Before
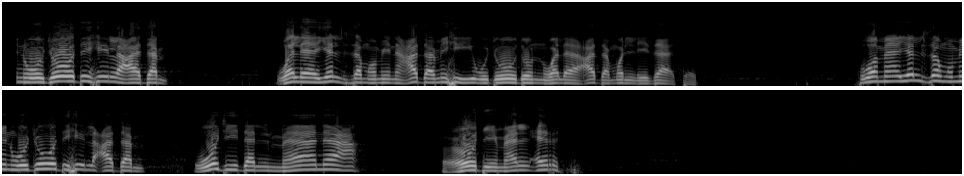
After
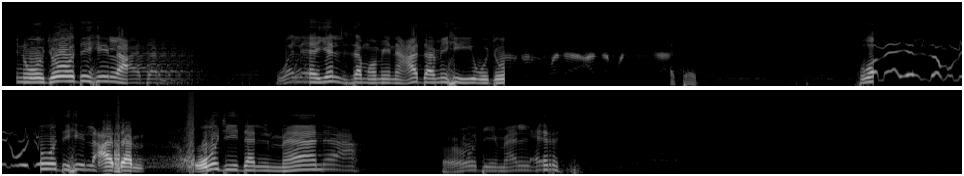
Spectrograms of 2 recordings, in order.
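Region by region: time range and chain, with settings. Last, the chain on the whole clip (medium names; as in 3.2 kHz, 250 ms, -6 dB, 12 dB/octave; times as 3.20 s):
1.25–3.08 s: compression 2.5:1, threshold -47 dBFS + bit-crushed delay 100 ms, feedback 80%, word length 9-bit, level -6 dB
5.02–6.69 s: Butterworth band-pass 1.5 kHz, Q 5.8 + upward compressor, threshold -60 dBFS + short-mantissa float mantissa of 8-bit
8.71–9.99 s: formants replaced by sine waves + high-pass 830 Hz + distance through air 160 m
10.56–11.65 s: peaking EQ 480 Hz +13 dB 1.2 oct + overdrive pedal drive 13 dB, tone 4.1 kHz, clips at -10.5 dBFS + swell ahead of each attack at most 110 dB/s
12.79–15.02 s: compression 12:1, threshold -35 dBFS + AM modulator 66 Hz, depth 40%
whole clip: none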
